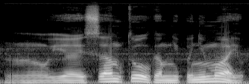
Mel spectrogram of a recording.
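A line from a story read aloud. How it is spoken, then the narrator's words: Mumbled. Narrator (Russian): промямлил караул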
